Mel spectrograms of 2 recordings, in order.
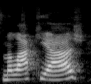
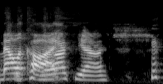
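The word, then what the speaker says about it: Malachiasz: i was like and remember it's malachiage it's not malachite yeah okay so milla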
